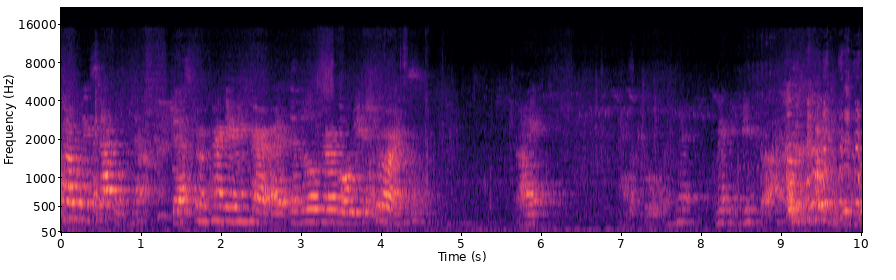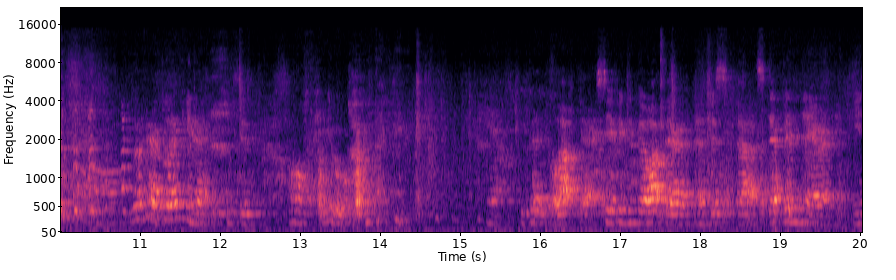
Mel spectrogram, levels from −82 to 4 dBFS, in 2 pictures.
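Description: Nothing goes wrong at any point in this clip, so there's really nothing to flag here.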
